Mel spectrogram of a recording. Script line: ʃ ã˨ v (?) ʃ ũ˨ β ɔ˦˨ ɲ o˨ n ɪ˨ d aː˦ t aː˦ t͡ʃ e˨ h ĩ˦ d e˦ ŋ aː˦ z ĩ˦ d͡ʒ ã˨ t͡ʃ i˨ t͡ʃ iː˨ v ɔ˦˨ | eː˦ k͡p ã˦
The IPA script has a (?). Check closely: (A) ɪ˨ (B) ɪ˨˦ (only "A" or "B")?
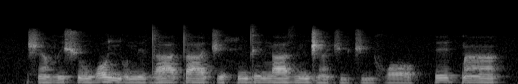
B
